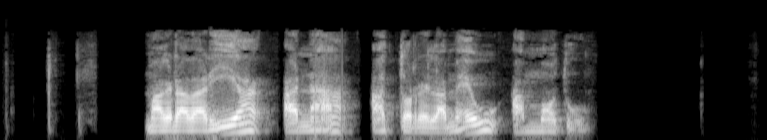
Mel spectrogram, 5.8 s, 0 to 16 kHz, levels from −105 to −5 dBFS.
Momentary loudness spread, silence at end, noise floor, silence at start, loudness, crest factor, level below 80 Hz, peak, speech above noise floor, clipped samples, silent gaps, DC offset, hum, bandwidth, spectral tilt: 12 LU; 1.4 s; under -90 dBFS; 1.1 s; -17 LUFS; 18 dB; -60 dBFS; -2 dBFS; over 73 dB; under 0.1%; 2.71-2.77 s; under 0.1%; none; 7.8 kHz; -6 dB/octave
